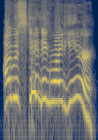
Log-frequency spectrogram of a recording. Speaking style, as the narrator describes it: I look angrily at Chatwin, <laughs> and I go

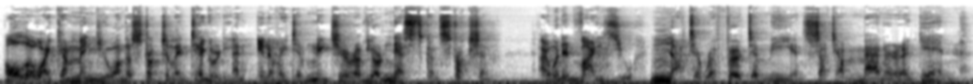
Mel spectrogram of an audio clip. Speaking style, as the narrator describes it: grumbled the grumbly crocodile

